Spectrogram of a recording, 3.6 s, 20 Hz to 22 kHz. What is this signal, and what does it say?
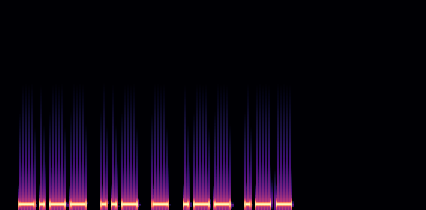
Morse code, heard as a keyed tone, about 29 wpm, 700 Hz. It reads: YUTWW
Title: Code Groups - 5 Letters - 28wpm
